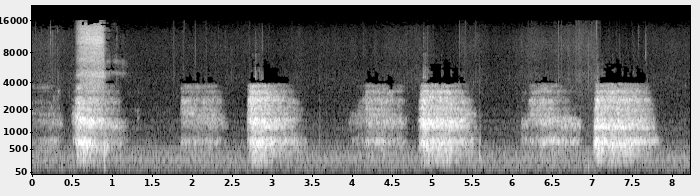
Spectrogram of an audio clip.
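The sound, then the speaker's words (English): During a healing prayer, a person breathes heavily in and out through the mouth in a series of loud, rasping bursts spaced about a second apart. The breaths alternate between softer and stronger gusts. “Just breathe in and out 5 times heavily with your mouth.”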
